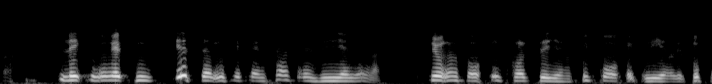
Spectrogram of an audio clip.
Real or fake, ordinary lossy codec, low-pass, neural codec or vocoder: fake; none; 5.4 kHz; codec, 16 kHz in and 24 kHz out, 0.4 kbps, LongCat-Audio-Codec, four codebook decoder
